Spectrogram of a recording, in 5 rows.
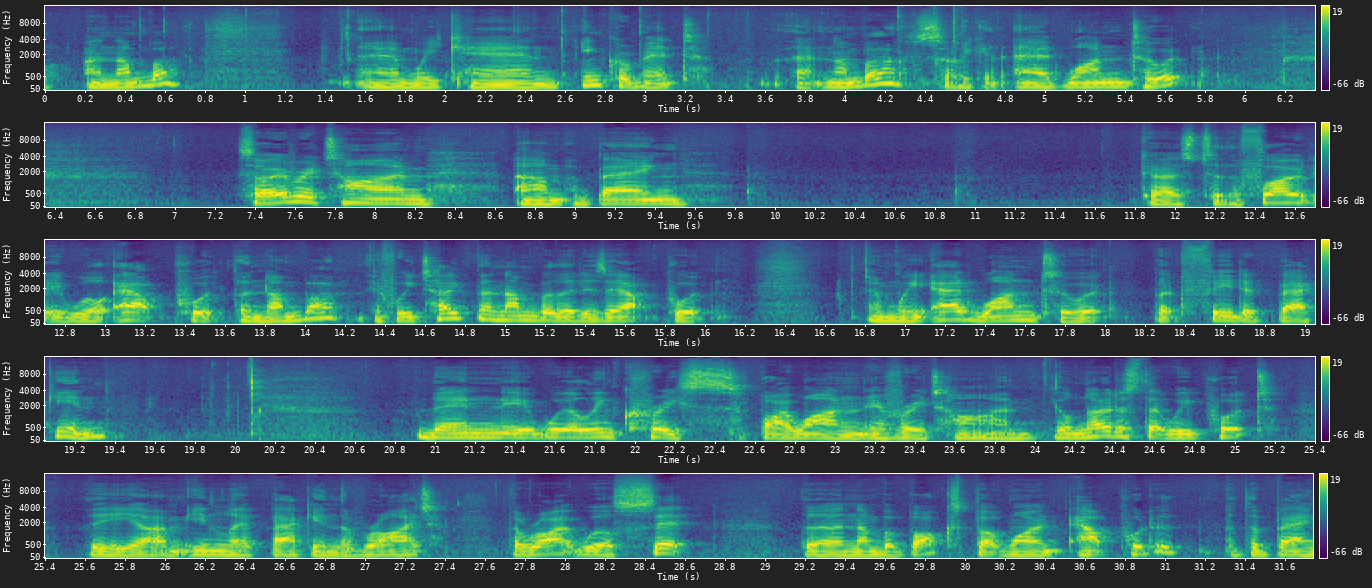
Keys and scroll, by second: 4.2 BackSpace.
